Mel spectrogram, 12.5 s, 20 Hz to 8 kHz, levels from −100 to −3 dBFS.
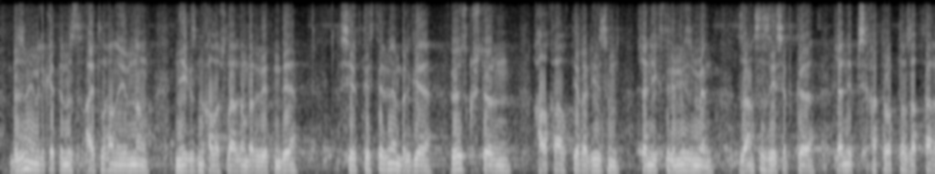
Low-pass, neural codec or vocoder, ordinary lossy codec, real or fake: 7.2 kHz; none; none; real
